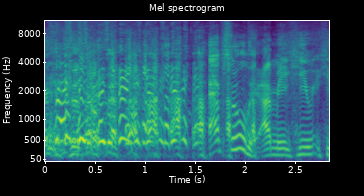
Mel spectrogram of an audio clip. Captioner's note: all laughing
